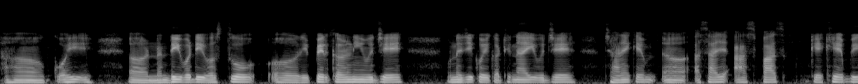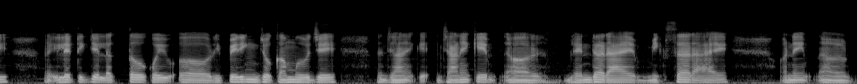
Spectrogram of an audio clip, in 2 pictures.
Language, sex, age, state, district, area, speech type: Sindhi, male, 30-45, Gujarat, Junagadh, rural, spontaneous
